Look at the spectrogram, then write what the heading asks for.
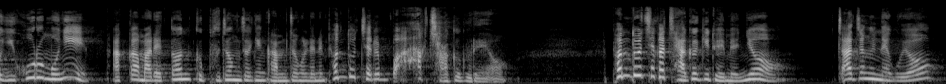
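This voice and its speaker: A woman preaching a sermon in an emphatic way, switching between loud stressed phrases and soft whispers, and leading the congregation in repeating lines. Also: mid-range voice. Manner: leads the congregation in call-and-response. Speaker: guest speaker at a church service.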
